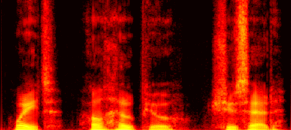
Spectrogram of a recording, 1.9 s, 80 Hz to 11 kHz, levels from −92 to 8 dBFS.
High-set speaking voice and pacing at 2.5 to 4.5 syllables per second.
No: low, 100 Hz; 4.1 syllables/s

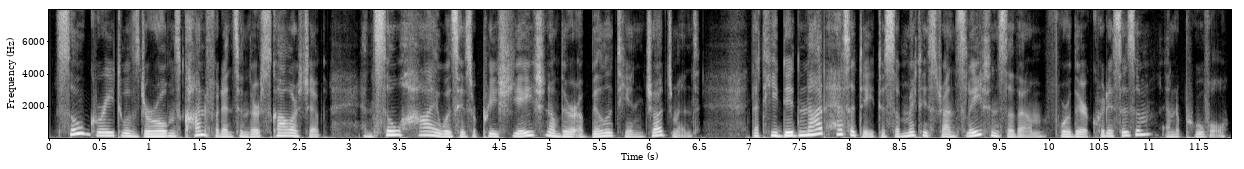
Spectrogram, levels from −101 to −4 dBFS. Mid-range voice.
Yes: medium, 175 Hz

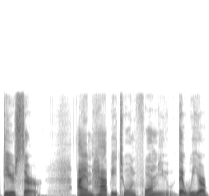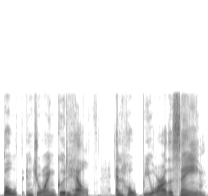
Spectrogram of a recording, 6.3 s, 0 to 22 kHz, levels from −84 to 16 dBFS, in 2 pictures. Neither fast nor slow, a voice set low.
No: average, 190 wpm; medium, 170 Hz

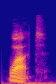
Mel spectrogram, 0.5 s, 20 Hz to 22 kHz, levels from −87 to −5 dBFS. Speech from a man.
No: female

